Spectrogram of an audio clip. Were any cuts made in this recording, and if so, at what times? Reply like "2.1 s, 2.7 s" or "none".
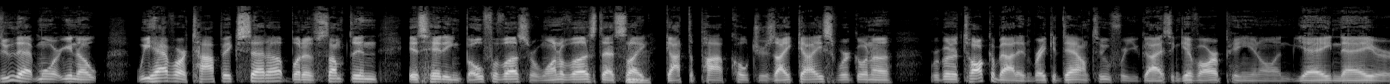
6.5 s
